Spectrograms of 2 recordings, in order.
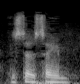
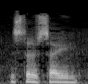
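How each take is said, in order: Both takes have the same delivery.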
